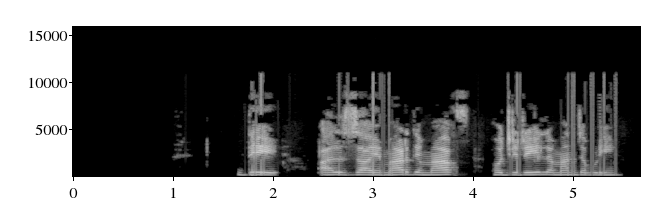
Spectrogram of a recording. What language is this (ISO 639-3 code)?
pus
